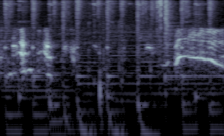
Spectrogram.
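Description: A woman laughing in short, high-pitched squeals, then a long drawn-out laughing cry near the end, over background music with a steady beat.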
